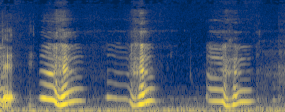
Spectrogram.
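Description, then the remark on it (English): A voice imitates a small robot boy sobbing outside: three high, wavering wails that dip and rise in pitch, each about half a second, separated by short pauses, with no other talk. “You hear him sobbing outside.”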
